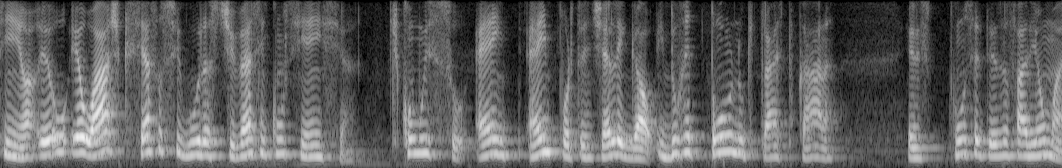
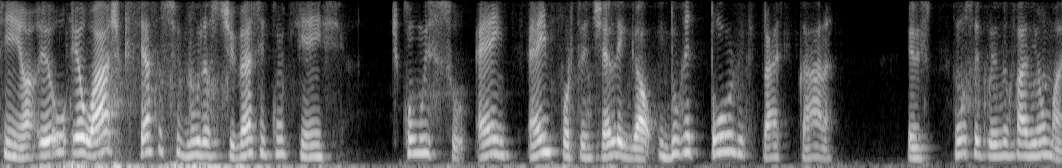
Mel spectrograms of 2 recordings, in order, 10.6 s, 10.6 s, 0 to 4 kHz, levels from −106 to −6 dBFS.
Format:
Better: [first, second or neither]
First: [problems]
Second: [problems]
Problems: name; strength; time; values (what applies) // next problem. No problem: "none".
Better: first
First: none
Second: noise reduction (neural mask model DeepFilterNet 3)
